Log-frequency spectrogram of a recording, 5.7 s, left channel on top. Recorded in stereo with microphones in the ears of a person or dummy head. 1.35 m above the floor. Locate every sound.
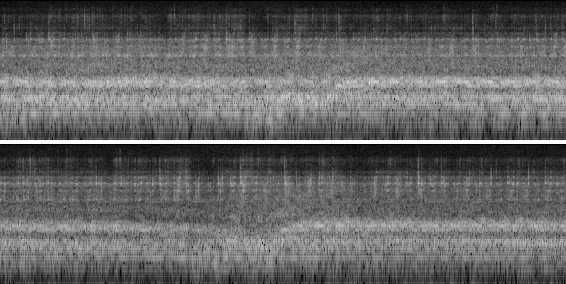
Only background noise.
